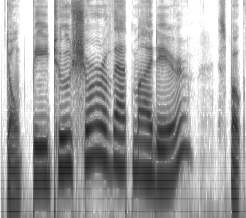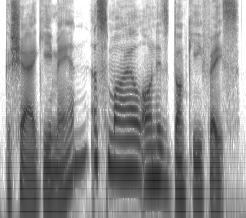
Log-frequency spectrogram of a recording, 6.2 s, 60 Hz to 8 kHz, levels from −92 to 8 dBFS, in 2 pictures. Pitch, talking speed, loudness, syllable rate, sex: 150 Hz, 175 wpm, -16 LUFS, 3.9 syllables/s, male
